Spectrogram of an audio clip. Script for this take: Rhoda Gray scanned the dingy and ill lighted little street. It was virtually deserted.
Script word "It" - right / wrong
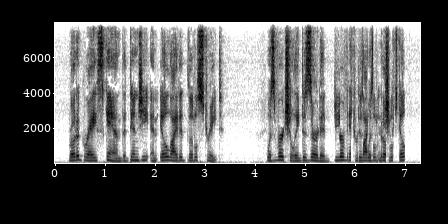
wrong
